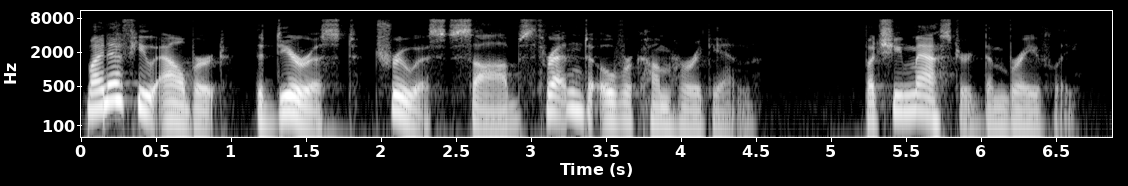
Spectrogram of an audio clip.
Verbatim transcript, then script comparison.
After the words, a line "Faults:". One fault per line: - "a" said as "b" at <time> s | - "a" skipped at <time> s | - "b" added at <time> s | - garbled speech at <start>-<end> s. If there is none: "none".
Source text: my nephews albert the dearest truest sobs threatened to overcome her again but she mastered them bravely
my nephew albert the dearest truest sobs threatened to overcome her again but she mastered them bravely
Faults:
- "nephews" said as "nephew" at 0.1 s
